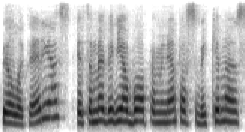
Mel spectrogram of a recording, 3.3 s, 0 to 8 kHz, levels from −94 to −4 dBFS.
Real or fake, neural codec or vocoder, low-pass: fake; codec, 16 kHz, 1.1 kbps, Voila-Tokenizer; 7.2 kHz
